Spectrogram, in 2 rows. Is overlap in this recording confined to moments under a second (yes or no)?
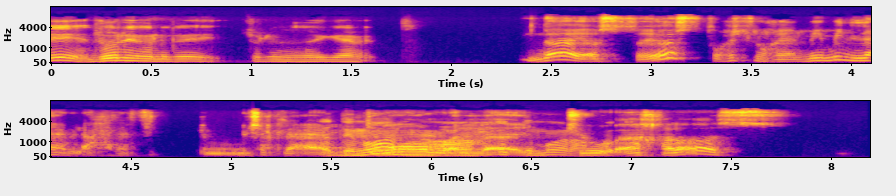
no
